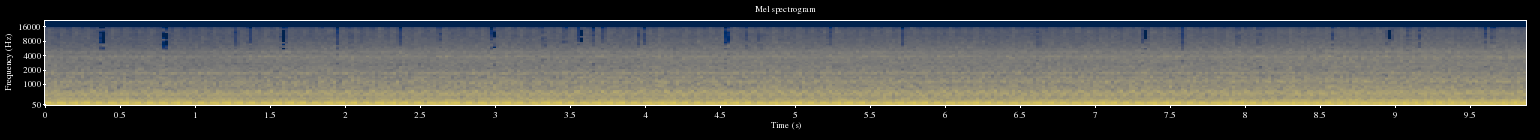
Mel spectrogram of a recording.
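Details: Subaru Impreza boxer with SOHC heads, just started after rebuild and over two years idle: smooth even idle about four beats per second, no roughness or ticking, idle dropped; check engine light on.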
